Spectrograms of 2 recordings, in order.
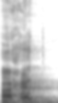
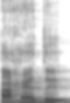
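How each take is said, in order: First: The final consonant is cut short without echo. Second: The final consonant is released with an echoing bounce. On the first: The speaker calls it wrong. "അഹദ് എന്ന് പറയാൻ പറ്റില്ല" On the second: The speaker calls it right. "മറിച്ച് അഹദ് എന്ന് പറയണം"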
